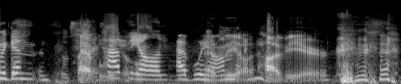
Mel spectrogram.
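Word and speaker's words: Hablion: Hableon. Havleon. Javier. Hab, H-A-B, Lion, but it's pronounced Leon. L-I-O-N.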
